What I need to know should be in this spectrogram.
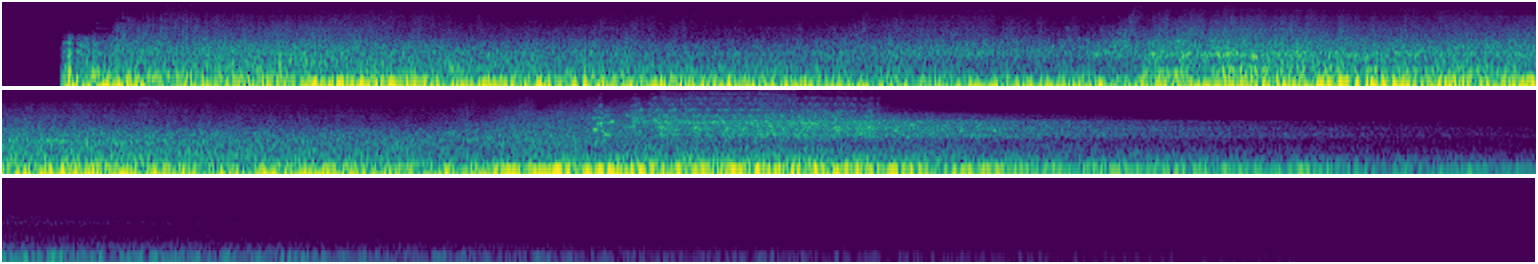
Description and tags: sci-fi dark pad
Guitar being routed through multiple chains of fx.
Pitchshifters, delays, reverbs and compression.
atmospheres, effect, experimental, pad, scary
